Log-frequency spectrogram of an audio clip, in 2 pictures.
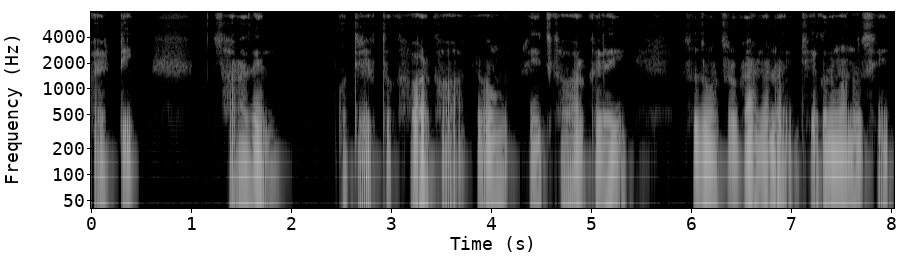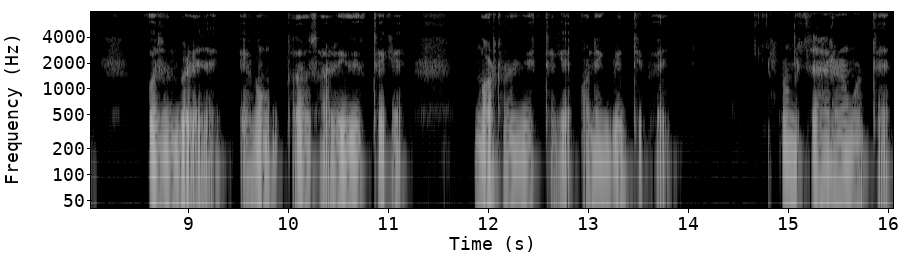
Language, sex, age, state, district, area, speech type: Bengali, male, 18-30, West Bengal, North 24 Parganas, rural, spontaneous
